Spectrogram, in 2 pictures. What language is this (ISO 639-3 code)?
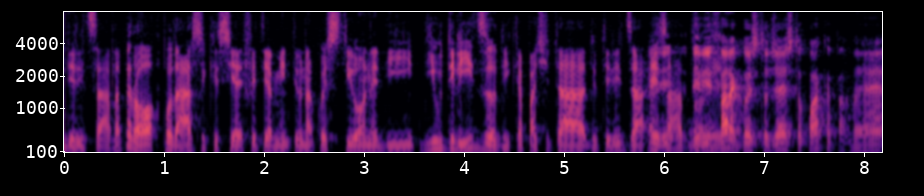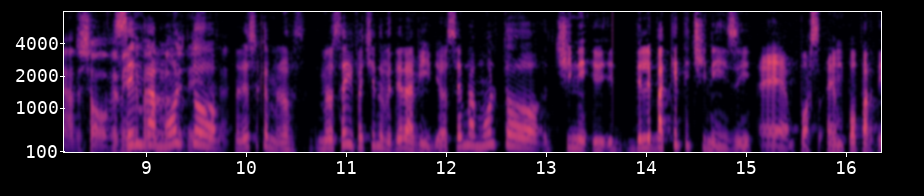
ita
